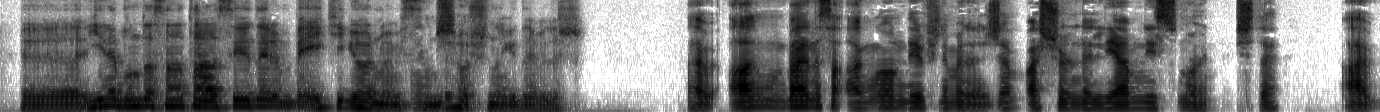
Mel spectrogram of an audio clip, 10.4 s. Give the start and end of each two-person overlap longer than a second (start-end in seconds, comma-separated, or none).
none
